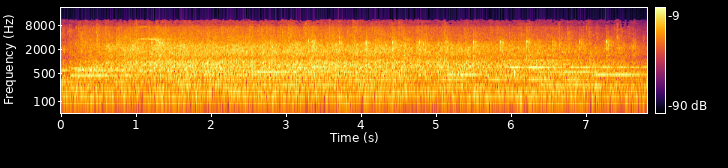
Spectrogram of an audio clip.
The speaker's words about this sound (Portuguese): Pode aplaudir o Senhor, mano.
